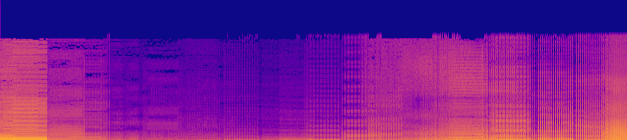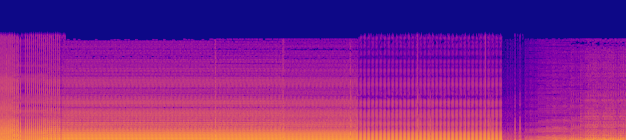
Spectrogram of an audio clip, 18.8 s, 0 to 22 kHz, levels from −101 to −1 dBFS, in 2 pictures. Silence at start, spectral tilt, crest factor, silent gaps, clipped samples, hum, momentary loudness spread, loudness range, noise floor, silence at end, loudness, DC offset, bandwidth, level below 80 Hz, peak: 0 s; -5 dB/octave; 22 dB; none; under 0.1%; none; 17 LU; 18 LU; -51 dBFS; 0 s; -26 LUFS; under 0.1%; 17 kHz; -38 dBFS; -4 dBFS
